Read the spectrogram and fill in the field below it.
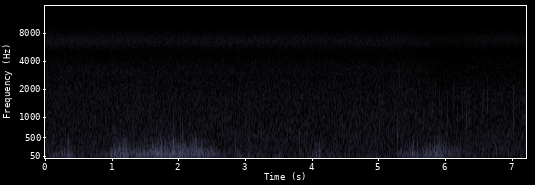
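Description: Gusts of wind buffet the microphone with deep rumbles.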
